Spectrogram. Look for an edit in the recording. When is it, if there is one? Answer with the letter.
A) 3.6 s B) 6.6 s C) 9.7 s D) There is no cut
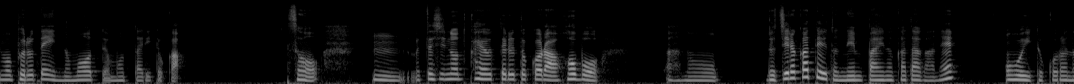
A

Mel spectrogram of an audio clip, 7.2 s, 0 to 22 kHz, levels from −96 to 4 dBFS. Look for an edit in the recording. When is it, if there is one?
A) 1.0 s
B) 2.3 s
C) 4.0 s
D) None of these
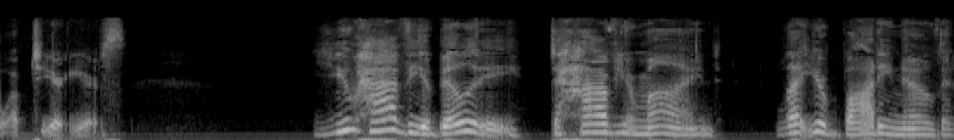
C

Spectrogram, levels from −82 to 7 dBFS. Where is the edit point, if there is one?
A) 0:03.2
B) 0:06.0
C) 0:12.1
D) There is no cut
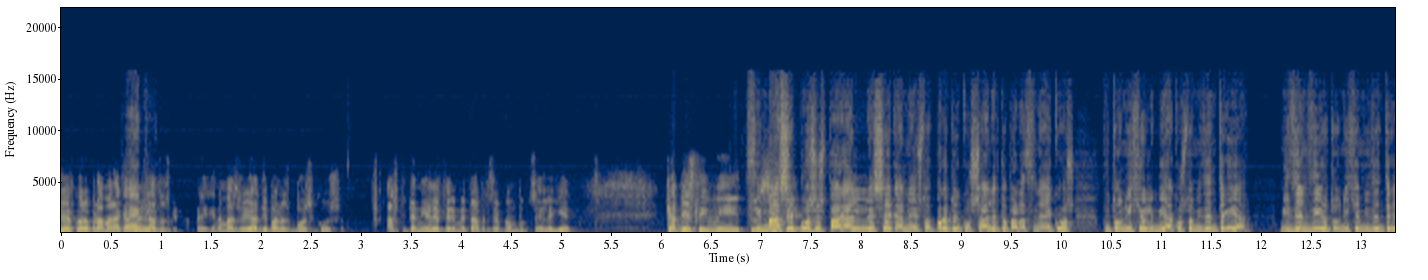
D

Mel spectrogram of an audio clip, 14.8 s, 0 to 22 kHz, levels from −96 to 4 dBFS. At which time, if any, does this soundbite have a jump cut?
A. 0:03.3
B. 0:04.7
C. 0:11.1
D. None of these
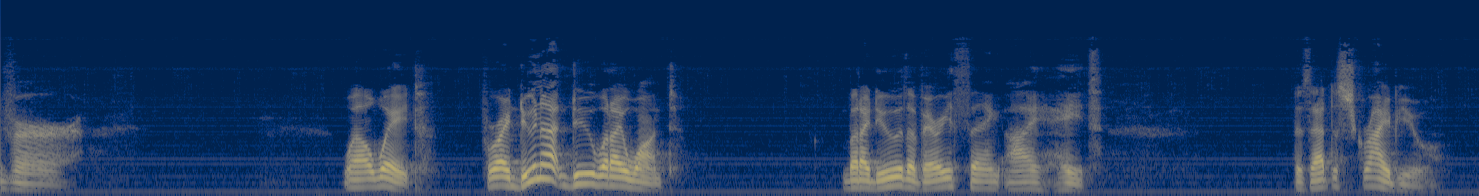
B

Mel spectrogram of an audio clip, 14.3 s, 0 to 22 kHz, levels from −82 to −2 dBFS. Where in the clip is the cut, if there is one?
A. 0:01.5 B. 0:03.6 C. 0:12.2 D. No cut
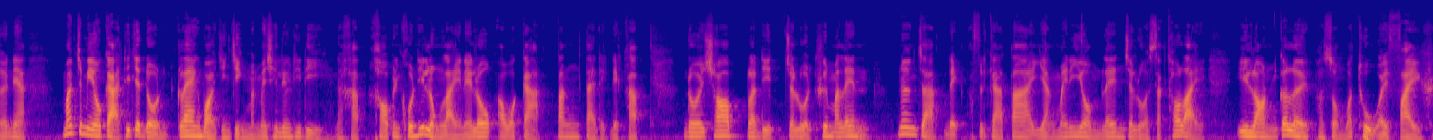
B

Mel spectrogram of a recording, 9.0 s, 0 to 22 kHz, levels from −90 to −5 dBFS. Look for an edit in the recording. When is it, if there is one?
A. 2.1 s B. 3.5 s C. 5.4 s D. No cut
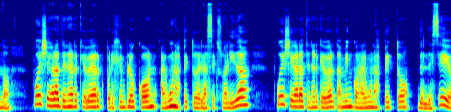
D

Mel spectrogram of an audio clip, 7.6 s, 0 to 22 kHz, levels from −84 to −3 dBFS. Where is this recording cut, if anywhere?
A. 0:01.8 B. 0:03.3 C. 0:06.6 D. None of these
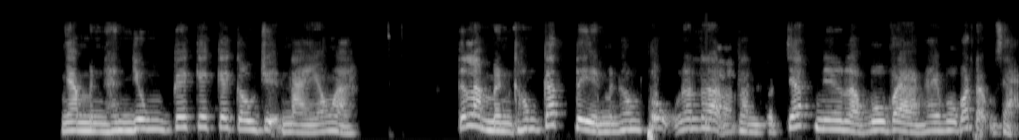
A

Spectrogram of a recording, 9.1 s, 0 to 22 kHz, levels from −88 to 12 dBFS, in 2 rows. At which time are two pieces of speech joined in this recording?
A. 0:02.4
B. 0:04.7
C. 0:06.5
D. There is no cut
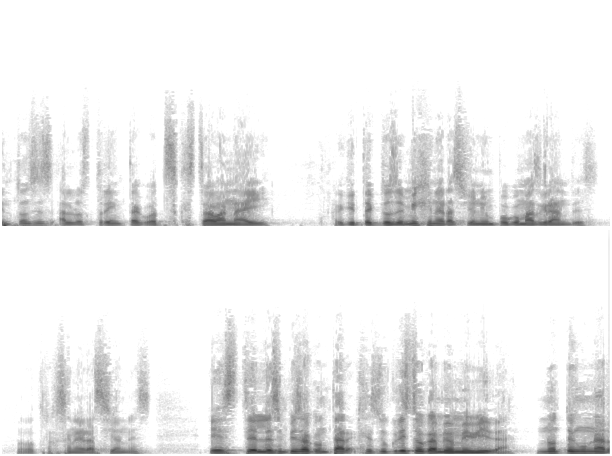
B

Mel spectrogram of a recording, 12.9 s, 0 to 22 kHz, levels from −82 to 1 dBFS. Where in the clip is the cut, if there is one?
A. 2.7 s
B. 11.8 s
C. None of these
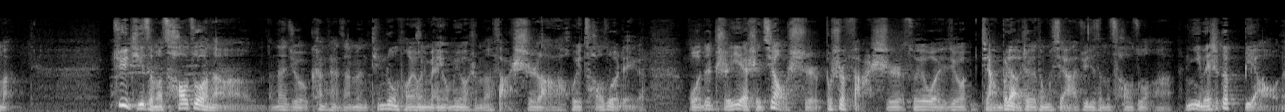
B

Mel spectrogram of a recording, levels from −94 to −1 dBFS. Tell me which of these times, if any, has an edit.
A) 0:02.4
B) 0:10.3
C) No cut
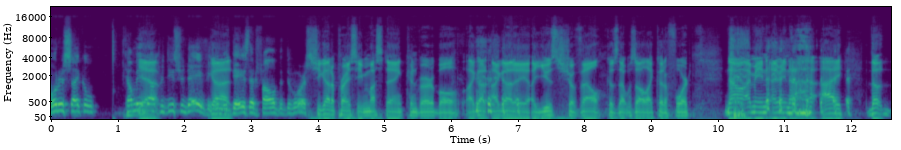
A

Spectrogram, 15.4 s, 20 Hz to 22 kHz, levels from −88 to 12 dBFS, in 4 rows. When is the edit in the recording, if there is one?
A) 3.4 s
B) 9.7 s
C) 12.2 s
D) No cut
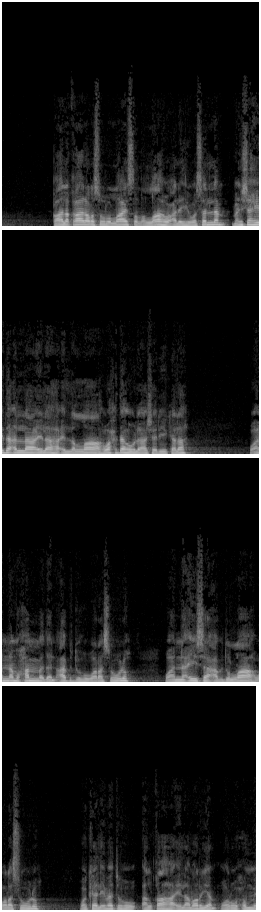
A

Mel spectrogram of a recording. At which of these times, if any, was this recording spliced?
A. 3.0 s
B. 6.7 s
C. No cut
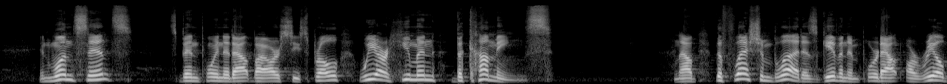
B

